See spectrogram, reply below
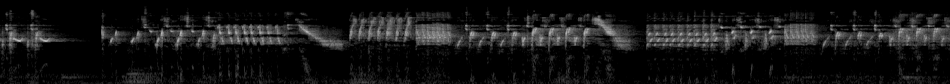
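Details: European goldfinch singing excitedly: a nearly continuous stream of fast, liquid twittering with buzzy rattles and several quick downward-sliding notes. Two brief breaks interrupt the stream, and no other sounds are heard.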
